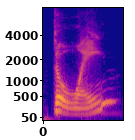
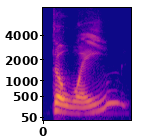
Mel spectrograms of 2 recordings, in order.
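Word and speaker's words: Duane: So Ronald Dwayne Psychowski received 1 vote. Dwayne? Yeah, Dwayne. Folks, there it is. Hot news. Wait a minute. News. All these years, how the hell did I not? Dwayne?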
